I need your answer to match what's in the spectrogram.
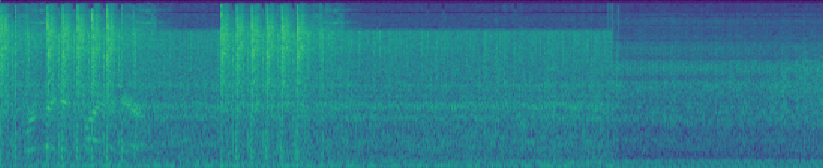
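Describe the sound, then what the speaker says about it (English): Gunfire in the tank simulator Steel Beasts Pro PE, rapid bursts of automatic fire with sharp repeated reports over a rumbling engine drone, sustained for several seconds then cutting off. "I mean, he's shooting indirect at me"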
